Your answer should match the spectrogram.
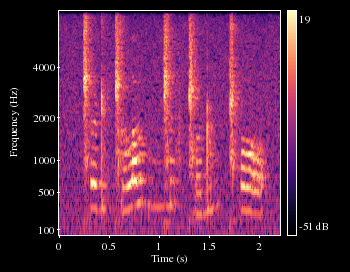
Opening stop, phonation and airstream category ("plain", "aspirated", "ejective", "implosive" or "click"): click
